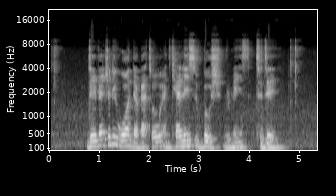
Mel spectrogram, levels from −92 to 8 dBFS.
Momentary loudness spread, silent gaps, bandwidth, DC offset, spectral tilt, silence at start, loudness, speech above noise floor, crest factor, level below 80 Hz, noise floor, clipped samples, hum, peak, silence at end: 16 LU; none; 9.6 kHz; under 0.1%; -4.5 dB/octave; 0.1 s; -16 LUFS; 30 dB; 14 dB; -50 dBFS; -46 dBFS; under 0.1%; none; -2 dBFS; 0.4 s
